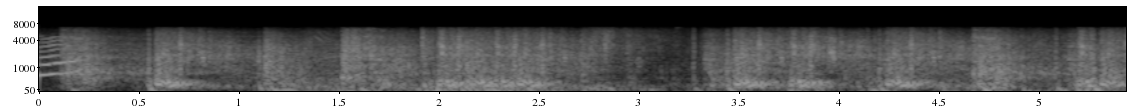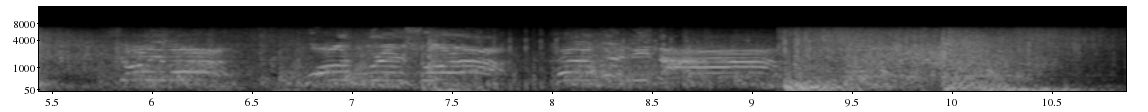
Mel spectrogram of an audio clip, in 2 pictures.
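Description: Battle gunfire: rapid, overlapping rifle and pistol shots, with men shouting over it in the second half and a heavy explosion near the end.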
